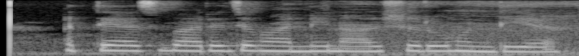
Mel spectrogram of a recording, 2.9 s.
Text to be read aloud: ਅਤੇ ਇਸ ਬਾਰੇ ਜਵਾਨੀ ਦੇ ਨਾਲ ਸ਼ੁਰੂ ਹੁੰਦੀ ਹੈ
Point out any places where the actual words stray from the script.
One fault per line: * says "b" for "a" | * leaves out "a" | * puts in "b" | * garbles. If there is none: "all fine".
* leaves out "ਦੇ"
